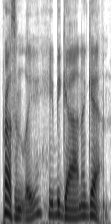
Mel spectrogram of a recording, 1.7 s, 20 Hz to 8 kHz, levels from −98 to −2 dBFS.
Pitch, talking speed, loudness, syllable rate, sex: 130 Hz, 145 wpm, -17 LUFS, 5.1 syllables/s, male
